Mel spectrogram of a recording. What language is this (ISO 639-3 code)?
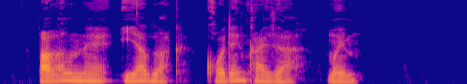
chm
